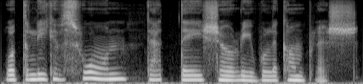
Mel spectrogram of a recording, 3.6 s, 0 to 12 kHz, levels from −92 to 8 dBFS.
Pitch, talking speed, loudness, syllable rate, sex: 190 Hz, 165 wpm, -16 LUFS, 4.8 syllables/s, female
